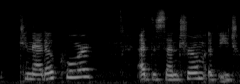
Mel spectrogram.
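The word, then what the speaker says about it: kinetochore: find a k a that's pronounced a kinet kineticore at the Centrum of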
